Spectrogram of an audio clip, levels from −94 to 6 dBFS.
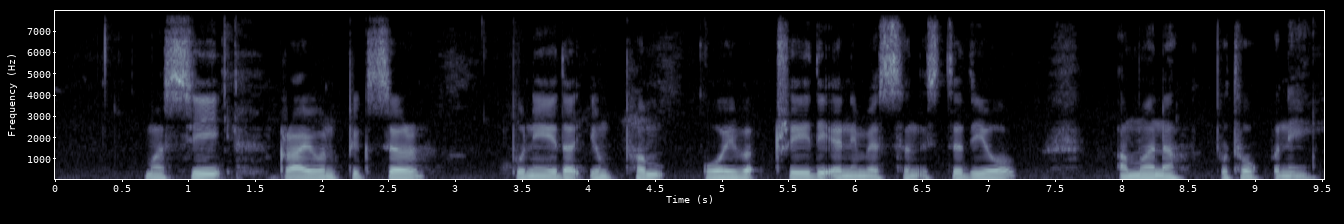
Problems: none marked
